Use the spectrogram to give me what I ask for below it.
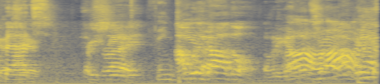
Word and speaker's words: obrigado: Obrigado.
